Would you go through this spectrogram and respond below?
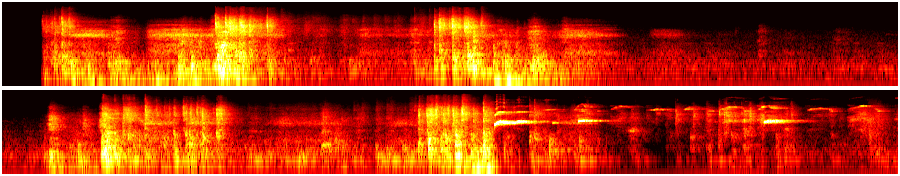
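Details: A corgi that has crashed onto a sofa-bed, and was not hurt, gives short, sharp yips, then high, thin squeaky whines over creaking, thumping furniture noise.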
